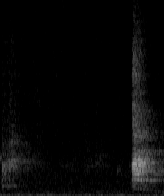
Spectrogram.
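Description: Quiet, then one short, harsh vocal sound about a second and a half in, like a hoarse cry.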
